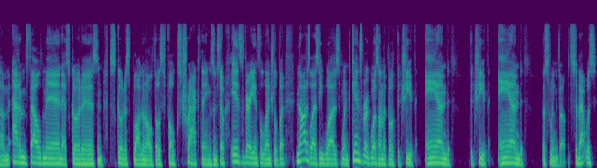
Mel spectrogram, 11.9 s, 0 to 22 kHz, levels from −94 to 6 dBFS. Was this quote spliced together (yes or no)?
yes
